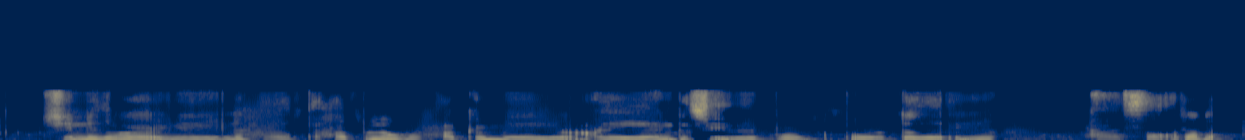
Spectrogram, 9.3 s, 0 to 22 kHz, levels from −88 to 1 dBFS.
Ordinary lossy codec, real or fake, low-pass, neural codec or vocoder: none; fake; none; codec, 16 kHz, 2 kbps, X-Codec, HuBERT features, trained on balanced general audio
